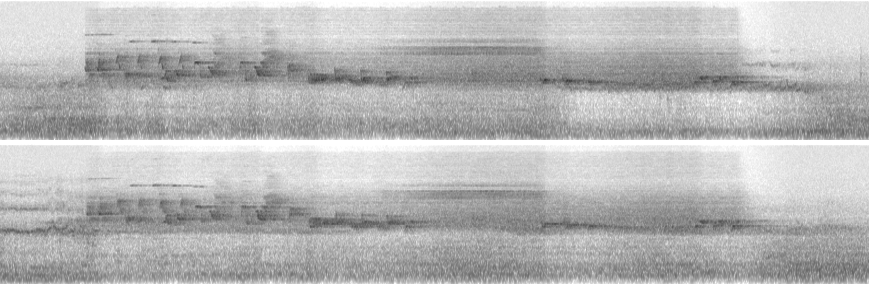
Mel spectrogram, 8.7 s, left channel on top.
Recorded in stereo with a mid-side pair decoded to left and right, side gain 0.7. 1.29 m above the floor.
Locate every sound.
0.8 s a bird: 65° left, 0.9 m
